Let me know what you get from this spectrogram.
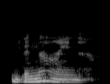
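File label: "benign", British English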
